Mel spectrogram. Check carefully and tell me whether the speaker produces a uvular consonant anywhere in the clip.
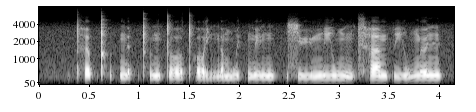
no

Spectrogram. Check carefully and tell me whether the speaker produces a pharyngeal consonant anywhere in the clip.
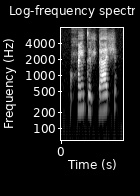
yes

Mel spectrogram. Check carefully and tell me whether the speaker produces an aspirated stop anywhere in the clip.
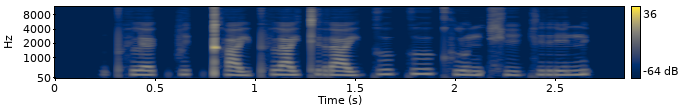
yes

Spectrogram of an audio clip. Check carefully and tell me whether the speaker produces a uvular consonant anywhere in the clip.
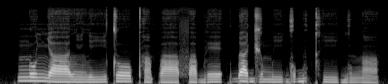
no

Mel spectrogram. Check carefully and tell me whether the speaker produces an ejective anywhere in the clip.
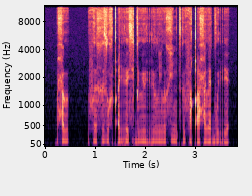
yes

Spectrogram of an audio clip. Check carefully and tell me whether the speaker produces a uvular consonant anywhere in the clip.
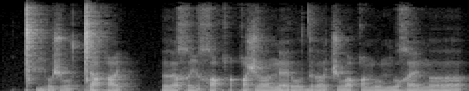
yes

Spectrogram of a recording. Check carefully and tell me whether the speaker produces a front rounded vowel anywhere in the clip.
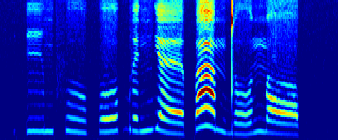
no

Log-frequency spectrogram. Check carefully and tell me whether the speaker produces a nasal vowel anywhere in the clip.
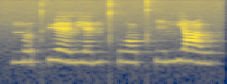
no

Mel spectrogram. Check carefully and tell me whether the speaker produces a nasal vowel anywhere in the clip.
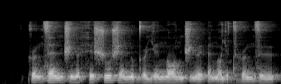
no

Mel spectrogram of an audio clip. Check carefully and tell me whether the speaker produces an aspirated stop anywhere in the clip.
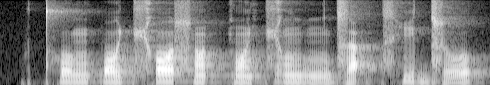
yes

